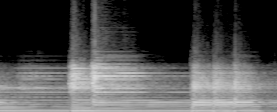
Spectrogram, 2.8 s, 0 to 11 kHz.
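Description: A Harley Benton ST62 electric guitar on bridge and middle pickups together, chords strummed with a bright, slightly effected tone like an open wah, a few quick strums ringing out, then another cluster of strums, close and steady.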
